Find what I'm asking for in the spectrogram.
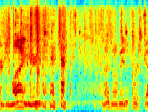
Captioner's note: laughs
